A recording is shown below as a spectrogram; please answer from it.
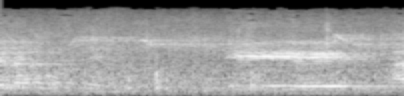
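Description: Indistinct voices of people talking in an airport terminal waiting area, with one voice held longer a little past the middle.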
